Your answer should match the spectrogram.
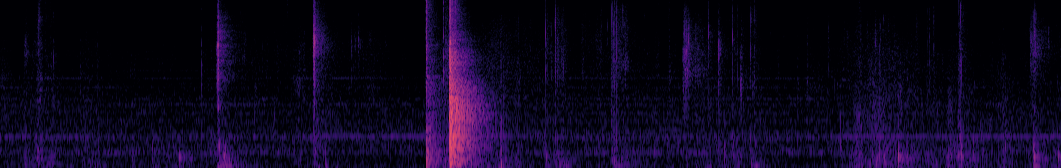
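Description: Bonsai cutters snipping through Japanese black pine twigs: a few sharp, separate clicks, with one louder, longer cracking cut about halfway through.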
